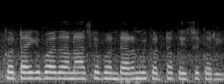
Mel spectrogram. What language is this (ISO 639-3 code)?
bho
